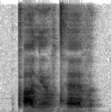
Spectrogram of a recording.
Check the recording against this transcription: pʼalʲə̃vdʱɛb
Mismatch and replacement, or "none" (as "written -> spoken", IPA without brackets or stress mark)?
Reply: b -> v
